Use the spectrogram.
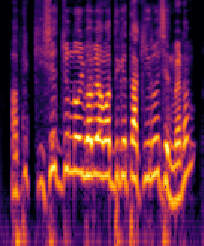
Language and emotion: Bengali, disgusted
